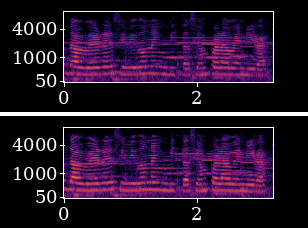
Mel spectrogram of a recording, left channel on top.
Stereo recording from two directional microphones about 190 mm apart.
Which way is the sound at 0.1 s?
25° right (ahead or behind).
